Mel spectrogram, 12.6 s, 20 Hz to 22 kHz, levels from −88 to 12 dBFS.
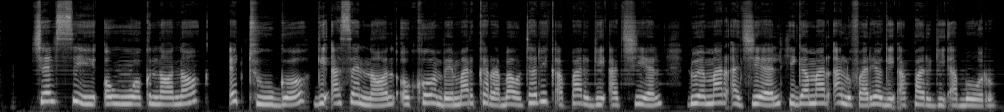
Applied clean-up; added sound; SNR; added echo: neural mask model DeepFilterNet 3.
